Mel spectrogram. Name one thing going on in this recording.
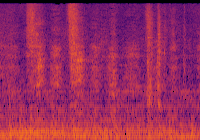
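A middle-aged man groans in pain.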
